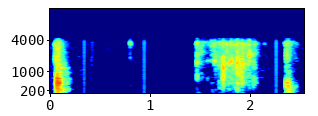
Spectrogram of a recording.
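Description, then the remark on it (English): Crisp papery rustling and snapping of cards being shuffled for a card reading: a sharp burst, a few soft clicks, then a longer riffling flurry and one more quick burst. No one speaks. “Sometimes December, when I'm shuffling, and if I have trouble shuffling, you know, then it means it's kind of conflicting getting that date, you know.”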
